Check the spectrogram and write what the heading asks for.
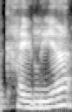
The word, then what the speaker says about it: Kylea: And I would refer people to Kylea. Her name's actually spelled like mine, but she says the A.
